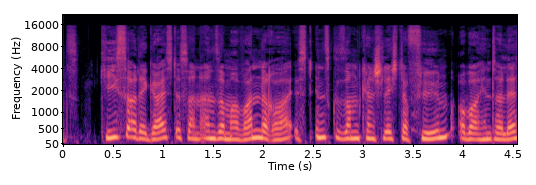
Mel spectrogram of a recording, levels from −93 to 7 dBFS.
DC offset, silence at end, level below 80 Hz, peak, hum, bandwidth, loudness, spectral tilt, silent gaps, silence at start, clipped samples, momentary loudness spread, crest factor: under 0.1%; 0 s; -62 dBFS; -6 dBFS; none; 16 kHz; -17 LUFS; -6 dB/octave; none; 0 s; under 0.1%; 4 LU; 12 dB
